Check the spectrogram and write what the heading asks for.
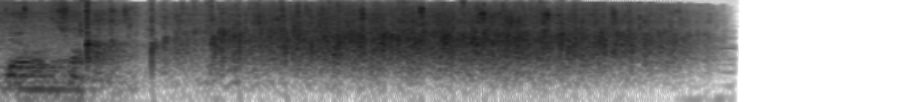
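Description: A man's voice finishes a brief announcement, then an audience applauds steadily for about three seconds. The applause cuts off suddenly.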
